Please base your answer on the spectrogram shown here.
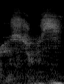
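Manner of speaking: voiceless, hushed, breathy whisper. Trying how the word 'souci' sounds, whispered. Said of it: "je pense que ça rend bien en chuchotant".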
